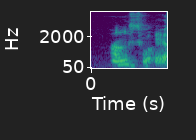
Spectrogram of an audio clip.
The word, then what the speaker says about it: feng shui: Feng shui, okay.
